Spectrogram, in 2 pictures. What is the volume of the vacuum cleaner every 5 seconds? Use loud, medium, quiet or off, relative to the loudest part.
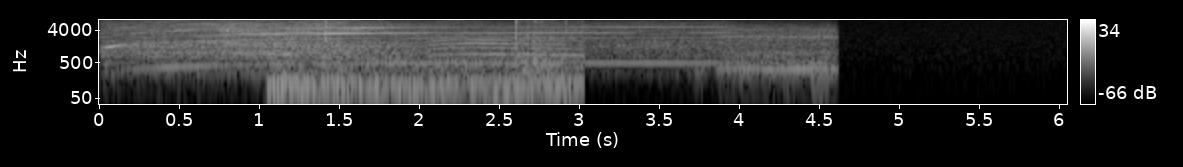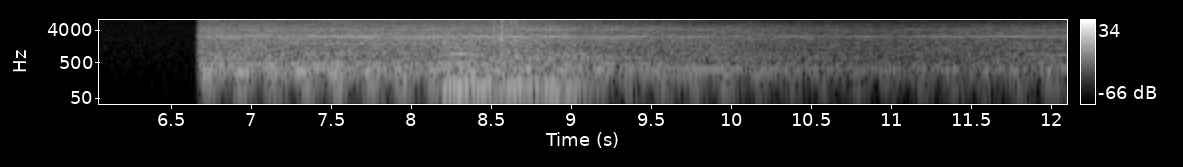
medium, loud, quiet.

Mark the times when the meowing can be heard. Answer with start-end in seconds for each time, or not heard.
1.0-3.0, 8.2-9.2.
